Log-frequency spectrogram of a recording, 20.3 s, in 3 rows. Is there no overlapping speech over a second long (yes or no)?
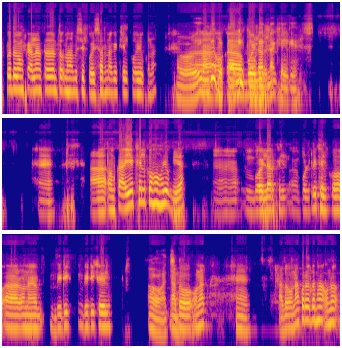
no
